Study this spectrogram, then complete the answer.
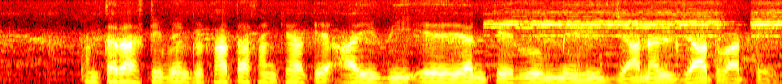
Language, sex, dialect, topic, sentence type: Bhojpuri, male, Northern, banking, statement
